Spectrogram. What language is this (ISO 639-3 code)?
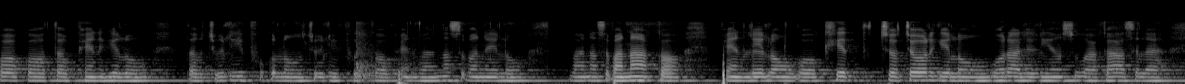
mai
